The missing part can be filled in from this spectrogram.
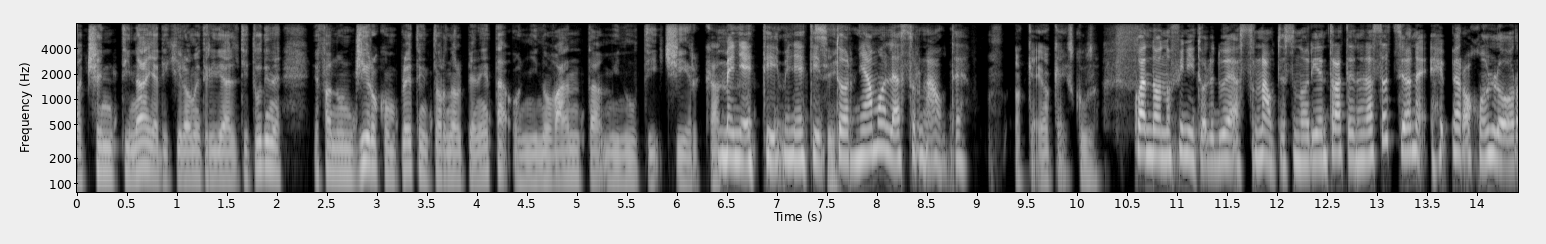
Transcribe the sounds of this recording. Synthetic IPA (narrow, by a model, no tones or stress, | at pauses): at͡ʃent̪inaːjad̪ikilɔːmet̪ɾid̪ialt̪it̪uːd̪ineefːanːound͡ʒiːɾokomplɛːt̪oint̪ornoalpjaneːt̪a̰ʔoɲːinovant̪a̰minuːt̪it͡ʃirkʰameɲet̪ːimeɲːet̪ːit̪ornjaːmoalːeast̪ɾonawt̪e | okɛ̰jokɛ̰jskuːzakwand̪oanːofiniːt̪oled̪uːeast̪ɾonawt̪esoːnoɾient̪ɾaːt̪enelːast̪at̪sːjoːneʔepːeɾɔkːonloːɾo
